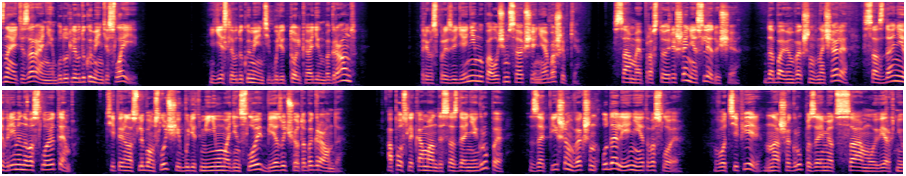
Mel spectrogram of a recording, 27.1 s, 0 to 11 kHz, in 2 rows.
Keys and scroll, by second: 2.6 F12, 11.4-12.9 typing.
